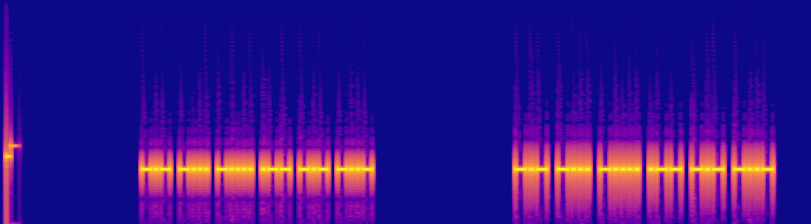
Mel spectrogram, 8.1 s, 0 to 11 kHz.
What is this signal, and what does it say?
Morse code, heard as a keyed tone, about 32 wpm, 700 Hz. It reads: KB6WKX KB6WKX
